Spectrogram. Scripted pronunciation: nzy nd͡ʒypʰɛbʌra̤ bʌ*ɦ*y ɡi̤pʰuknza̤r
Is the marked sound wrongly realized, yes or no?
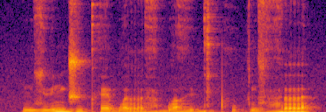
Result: no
